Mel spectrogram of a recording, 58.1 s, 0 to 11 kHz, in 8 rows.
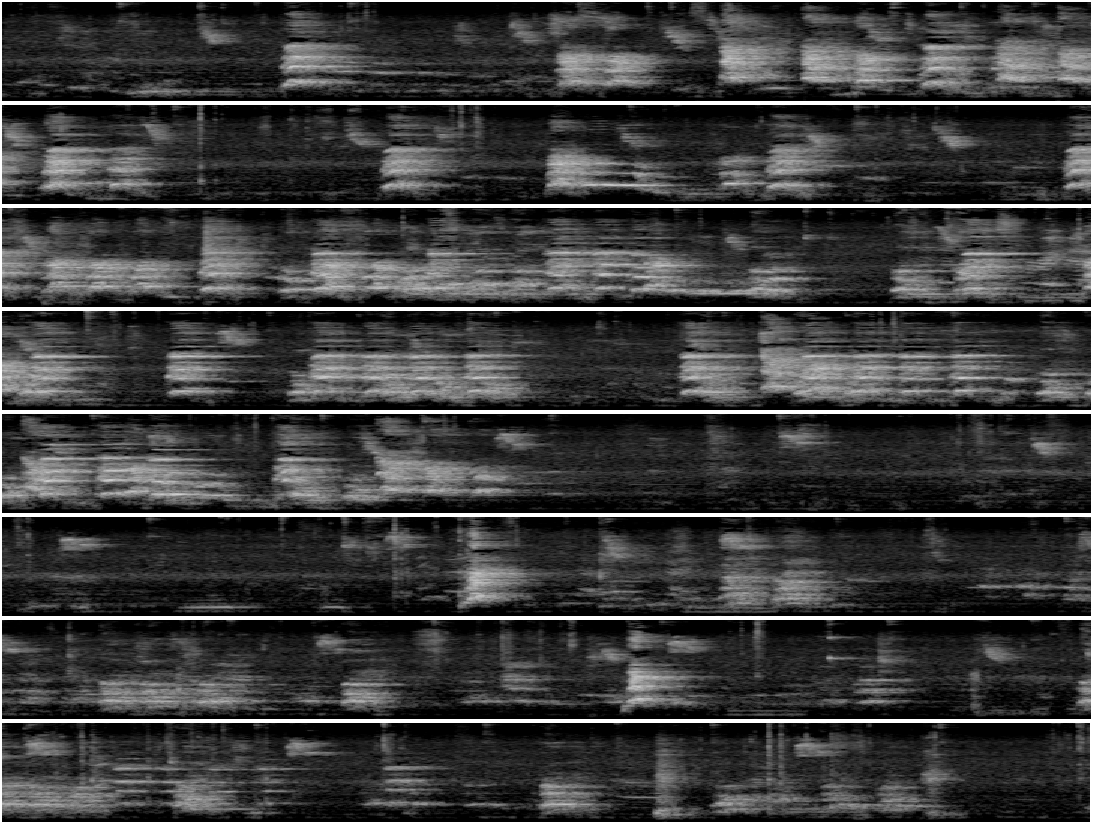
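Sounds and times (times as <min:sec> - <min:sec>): dogs barking: 0:01.2 - 0:33.0, 0:39.3 - 0:57.3.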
